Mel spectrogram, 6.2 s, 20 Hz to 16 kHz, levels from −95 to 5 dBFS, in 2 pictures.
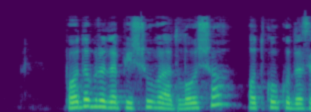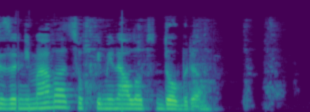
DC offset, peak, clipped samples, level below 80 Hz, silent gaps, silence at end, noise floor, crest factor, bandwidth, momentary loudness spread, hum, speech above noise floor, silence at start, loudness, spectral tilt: under 0.1%; -8 dBFS; under 0.1%; -64 dBFS; none; 1 s; -70 dBFS; 18 dB; 9.6 kHz; 9 LU; none; 45 dB; 0.65 s; -25 LUFS; -5.5 dB/octave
